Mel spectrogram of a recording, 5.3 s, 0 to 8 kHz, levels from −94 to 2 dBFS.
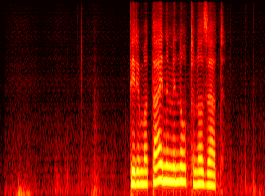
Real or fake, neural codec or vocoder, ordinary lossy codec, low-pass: fake; codec, 16 kHz, 0.3 kbps, FocalCodec; none; none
